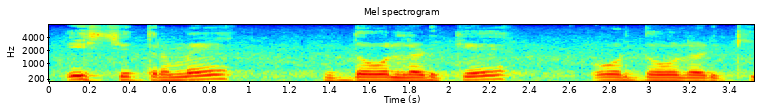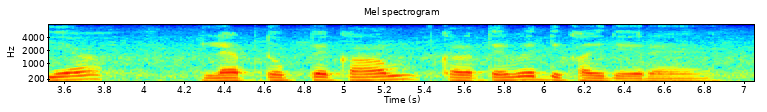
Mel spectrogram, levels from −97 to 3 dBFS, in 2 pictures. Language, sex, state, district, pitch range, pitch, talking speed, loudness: Hindi, male, Uttar Pradesh, Saharanpur, 135-170 Hz, 150 Hz, 145 wpm, -15 LUFS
